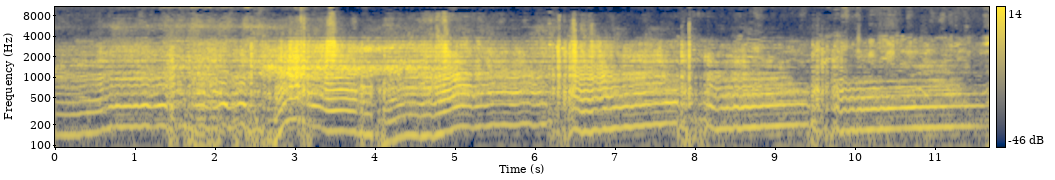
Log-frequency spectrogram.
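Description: Car engine driven hard, its note rising and falling over and over as the throttle is worked, with several quick dips in pitch.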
